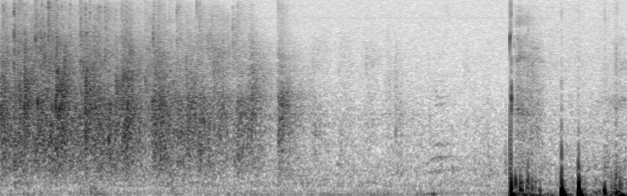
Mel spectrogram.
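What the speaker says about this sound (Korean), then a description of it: "기왕 칠 거 박수 좀 크게 좀 치면 더 좋을 것 같습니다." Audience applause welcoming a presenter at a Korean IBM briefing session, moderate clapping that fades to near silence, followed by a few sharp knocks or thumps close by.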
